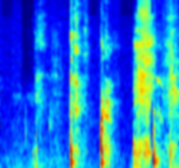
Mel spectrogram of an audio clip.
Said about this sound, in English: Don't make me laugh. It really triggers my cough right now. Oh, it really sends me down like a deep cough right now.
